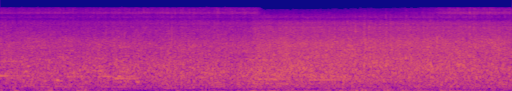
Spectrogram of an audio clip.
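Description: Shallow mountain stream running over stones, a steady rush of water.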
